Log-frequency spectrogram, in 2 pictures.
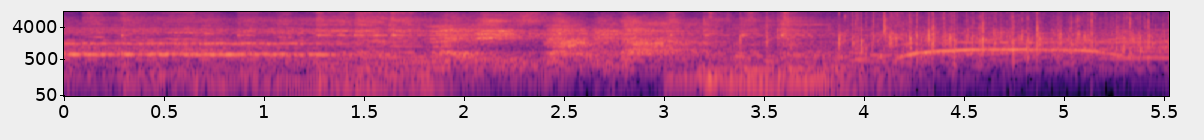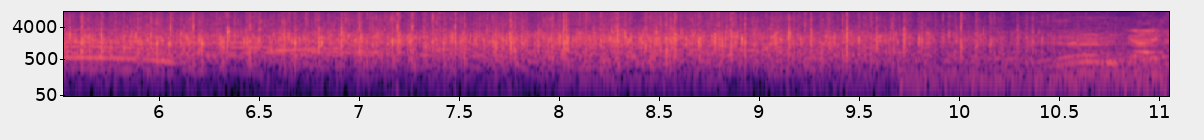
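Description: A choir sings together in a large hall.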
